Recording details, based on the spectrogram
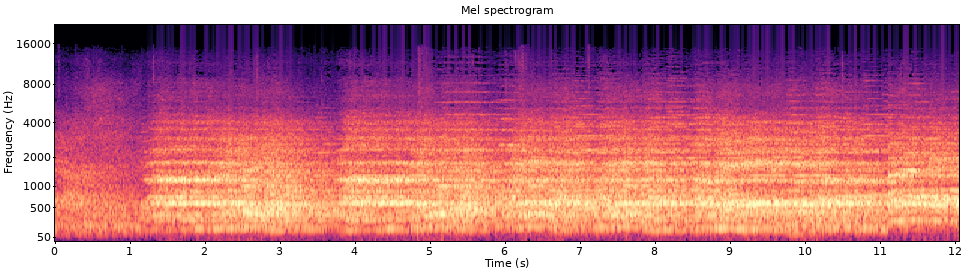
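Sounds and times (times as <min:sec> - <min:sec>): church choir singing: 0:01.1 - 0:12.0.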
